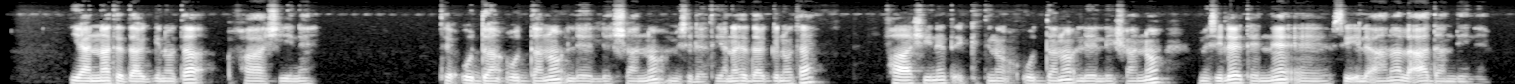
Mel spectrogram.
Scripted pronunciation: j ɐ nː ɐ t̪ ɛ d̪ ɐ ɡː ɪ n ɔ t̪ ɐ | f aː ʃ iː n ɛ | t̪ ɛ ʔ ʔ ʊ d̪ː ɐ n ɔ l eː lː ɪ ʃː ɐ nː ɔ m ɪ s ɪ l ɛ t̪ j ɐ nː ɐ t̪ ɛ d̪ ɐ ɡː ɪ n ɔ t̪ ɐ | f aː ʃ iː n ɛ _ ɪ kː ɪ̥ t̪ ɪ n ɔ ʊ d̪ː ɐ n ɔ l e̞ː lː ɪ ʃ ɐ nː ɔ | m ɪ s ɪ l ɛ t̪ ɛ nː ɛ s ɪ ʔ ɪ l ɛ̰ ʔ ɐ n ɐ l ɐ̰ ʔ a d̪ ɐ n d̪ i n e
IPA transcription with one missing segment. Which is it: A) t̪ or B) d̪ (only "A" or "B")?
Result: A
